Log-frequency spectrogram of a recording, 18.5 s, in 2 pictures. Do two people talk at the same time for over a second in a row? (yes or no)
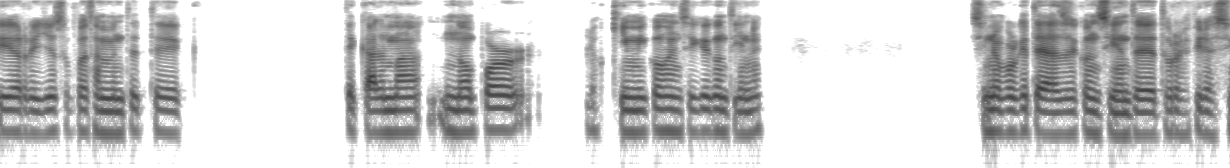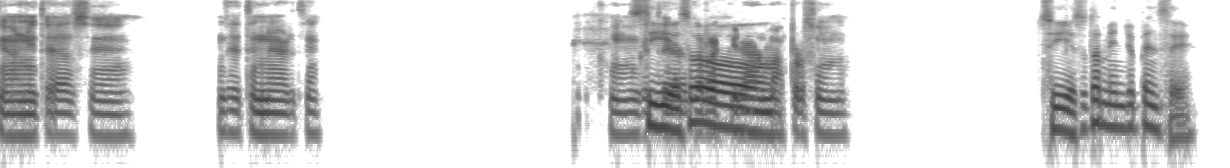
yes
